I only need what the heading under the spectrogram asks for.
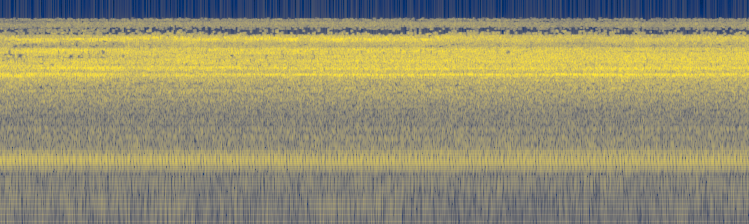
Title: nebulizer machine sound effects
